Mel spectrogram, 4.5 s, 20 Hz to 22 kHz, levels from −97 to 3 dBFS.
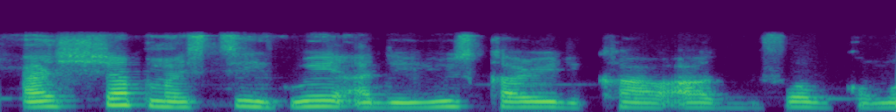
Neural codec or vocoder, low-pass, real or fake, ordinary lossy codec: none; 7.2 kHz; real; Opus, 16 kbps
